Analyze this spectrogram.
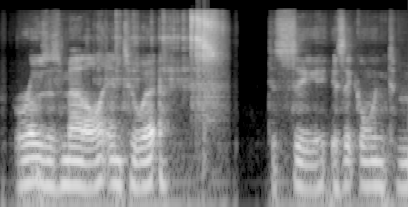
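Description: A glass beaker is set down on a metal baking tray with a light clink.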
